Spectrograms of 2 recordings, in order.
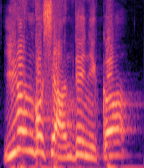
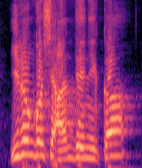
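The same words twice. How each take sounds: The two takes are said the same way.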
